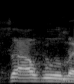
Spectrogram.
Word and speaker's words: Bazawule: Well, Blitz Bazawule, thank you so much. Did I pronounce that correctly? Bazawule. Bazawule. I said Bazawule. Awesome. I didn't hear the Z though.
